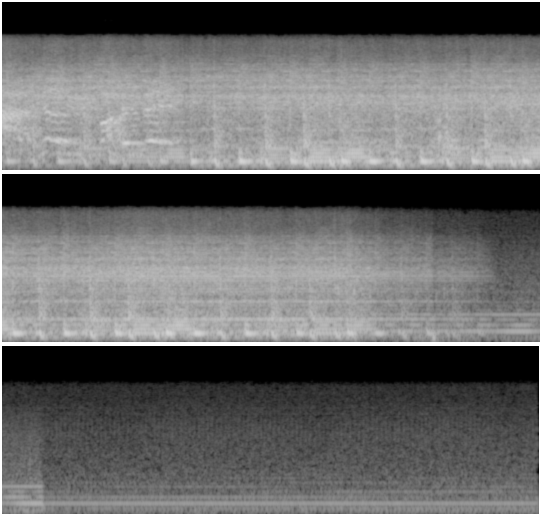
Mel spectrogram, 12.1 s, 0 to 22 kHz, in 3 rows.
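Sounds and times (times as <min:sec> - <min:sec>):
rock music riff: 0:00.0 - 0:08.4.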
